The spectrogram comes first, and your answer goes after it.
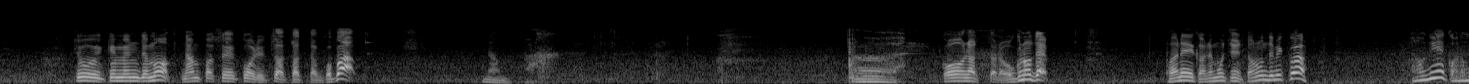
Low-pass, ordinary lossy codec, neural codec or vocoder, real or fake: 5.4 kHz; none; none; real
